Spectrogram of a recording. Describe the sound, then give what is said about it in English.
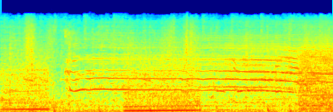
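Car engines rev as the cars pull away and build up speed, one mounting a curb. A whining engine tone climbs sharply about a second in, then holds steady and loud over a low rumble. “Elmo puts the car in gear and drives forward. Kane's car starts towards him. As they build up speed, Kane rides up on the curb.”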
